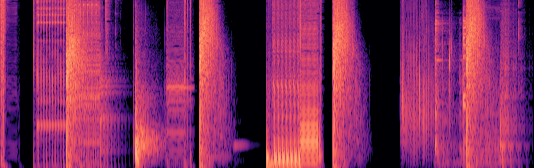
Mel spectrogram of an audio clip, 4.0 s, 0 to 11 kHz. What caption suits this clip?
SnaredArtifacts 120bpm03 LoopCache AbstractPercussion
Abstract Percussion Loop made from field recorded found sounds
Loop, Abstract, Percussion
